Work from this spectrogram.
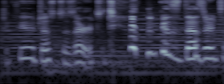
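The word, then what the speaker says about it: just deserts: The food just desserts because deserts in this phrase is pronounced the same as a sweet treat comes from the verb dessert.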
